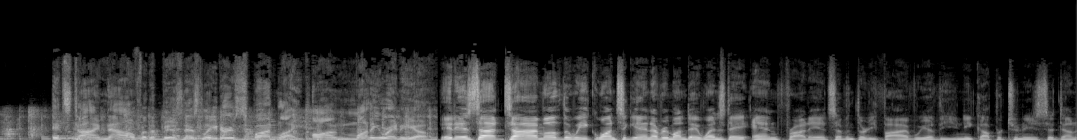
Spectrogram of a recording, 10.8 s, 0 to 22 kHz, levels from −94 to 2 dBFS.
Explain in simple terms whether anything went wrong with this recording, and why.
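Nothing went wrong here: the audio signal stays steady and intact the whole way, with no dropouts, breaks or glitches anywhere a listener could point to.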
